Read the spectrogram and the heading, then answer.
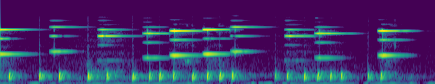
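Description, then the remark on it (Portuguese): A refrigerator control panel in a kitchen beeps through a rising and falling scale of electronic tones as its settings are changed. Each short beep is paired with a soft tap of a button press, in a quick, uneven sequence. “Pô, eu descobri que a minha geladeira faz um barulho muito legal quando muda as opções aqui do negócio.”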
